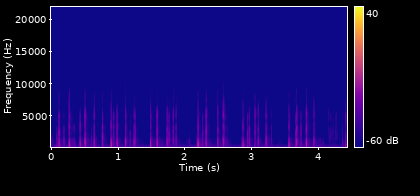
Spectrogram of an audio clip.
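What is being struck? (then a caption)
Plastic tub of play sand. A small rectangular clear plastic tub with a pink label, filled with play sand, is handled in one hand close to the microphone. It makes a rapid, irregular run of sharp, bright crunchy clicks and crinkles with short pauses between bursts. Each click dies away almost instantly.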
